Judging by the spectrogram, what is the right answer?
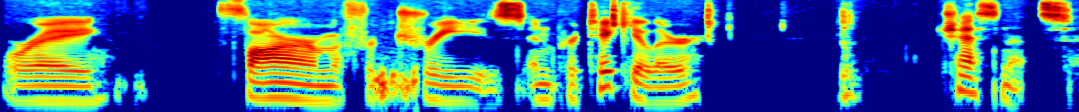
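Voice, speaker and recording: Bright, clear-voiced male game master. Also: on the low side, slow pace, dry recording. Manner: casual, with frequent ums and restarts. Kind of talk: narrating a tabletop game.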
